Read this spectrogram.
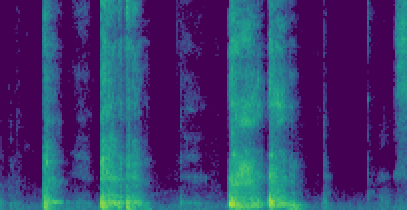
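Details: Adult on a livestream gives a run of about five short, harsh coughs in paired bursts with brief pauses, in a quiet room: a coughing episode.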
